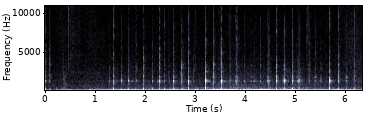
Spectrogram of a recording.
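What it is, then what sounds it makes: Glass jar with metal lid. Fingertips and nails tap the metal screw-on lid and rim of a small glass mason jar filled with something dark and glittery, held in one hand. The result is a quick, uneven run of sharp, bright clicks, each with a short metallic ping around 1.25 kHz, over a steady low hum.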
